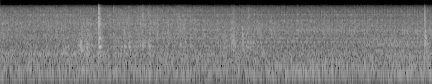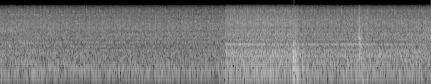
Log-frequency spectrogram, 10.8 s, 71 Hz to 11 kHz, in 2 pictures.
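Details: 2008 Silverado 2500 Duramax idling with sharp isolated pops while steering, after the A-arms, ball joints, tie rods and wheel bearings were replaced. Cured by removing the 4 engine crossmember bolts, cleaning and greasing the threads, and torquing them to spec.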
